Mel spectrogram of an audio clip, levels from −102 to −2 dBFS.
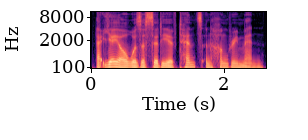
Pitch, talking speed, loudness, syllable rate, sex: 105 Hz, 230 wpm, -17 LUFS, 4.9 syllables/s, male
